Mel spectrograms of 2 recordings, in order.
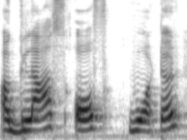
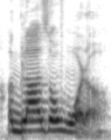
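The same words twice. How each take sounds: First: The word 'of' is said fully and clearly. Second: The word 'of' is weak and reduced. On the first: The speaker calls it wrong. "नहीं बोलते हैं" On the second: The speaker calls it right. "हम इसको ऐसे बोलते हैं"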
